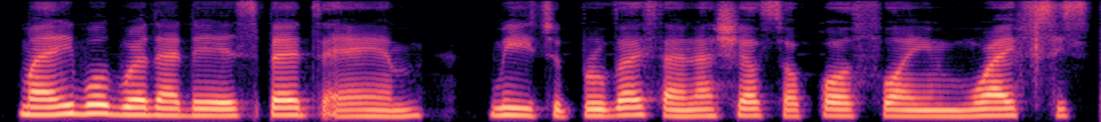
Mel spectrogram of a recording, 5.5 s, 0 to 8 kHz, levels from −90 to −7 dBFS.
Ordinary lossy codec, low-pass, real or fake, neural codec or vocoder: none; none; fake; codec, 16 kHz, 0.5 kbps, FunCodec, trained on LibriTTS, 25 frames a second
